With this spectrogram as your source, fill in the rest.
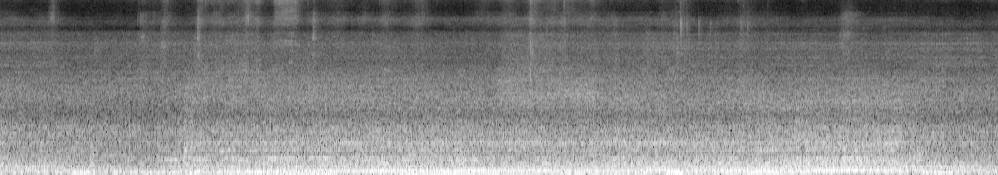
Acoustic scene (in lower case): bus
